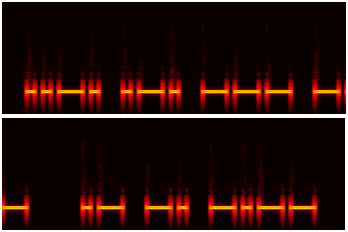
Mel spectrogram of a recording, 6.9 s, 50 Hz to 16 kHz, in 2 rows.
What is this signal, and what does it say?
Morse code, heard as a keyed tone, about 15 wpm, 700 Hz. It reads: FROM ANY
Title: Sentences from Top 1000 Words - Review Part 5 - 15wpm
